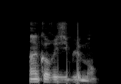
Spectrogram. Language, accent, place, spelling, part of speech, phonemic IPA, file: French, France, Lyon, incorrigiblement, adverb, /ɛ̃.kɔ.ʁi.ʒi.blə.mɑ̃/, LL-Q150 (fra)-incorrigiblement.wav
- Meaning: incorrigibly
